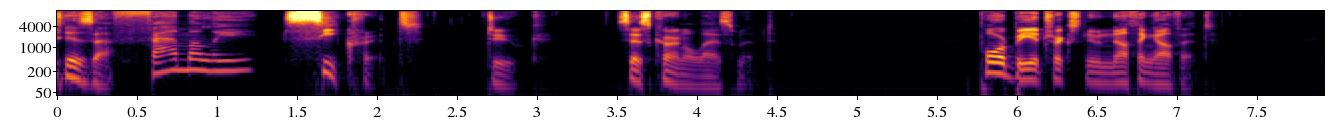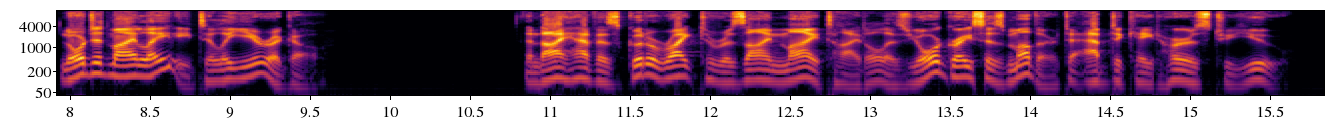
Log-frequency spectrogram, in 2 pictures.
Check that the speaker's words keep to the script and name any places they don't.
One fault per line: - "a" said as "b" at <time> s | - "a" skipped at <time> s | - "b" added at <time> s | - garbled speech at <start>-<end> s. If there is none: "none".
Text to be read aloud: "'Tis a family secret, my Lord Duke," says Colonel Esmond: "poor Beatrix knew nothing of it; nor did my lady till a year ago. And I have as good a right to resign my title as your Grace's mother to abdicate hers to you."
- "my Lord" skipped at 2.3 s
